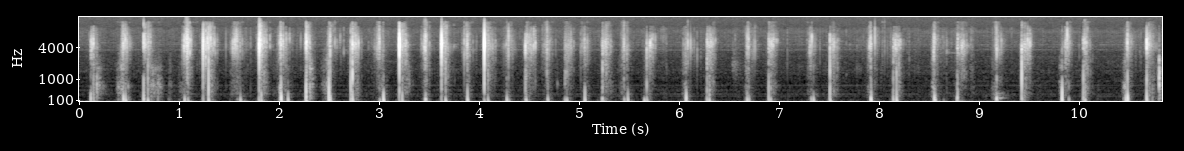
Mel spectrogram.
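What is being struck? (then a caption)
Silicone microphone ear. Fingertips tap both white silicone ears of a black binaural microphone in a steady, quick rhythm. The clip holds 37 short, dull thumps, mostly low in tone with a faint bright tick on top, each dying away almost instantly.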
